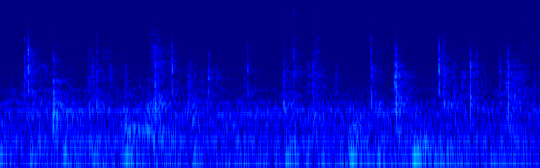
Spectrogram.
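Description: Hands twist a plastic bolt into a cardboard box, with small clicks and scrapes.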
